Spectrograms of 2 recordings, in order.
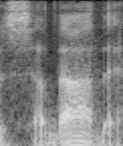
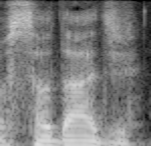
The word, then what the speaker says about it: saudade: last year, which is, I'm sure I'm not pronouncing it right, Portuguese word, saudade. Oh, saudade.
